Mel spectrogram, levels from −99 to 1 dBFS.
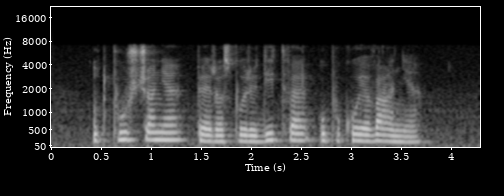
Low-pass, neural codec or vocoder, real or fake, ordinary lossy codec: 7.2 kHz; none; real; none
